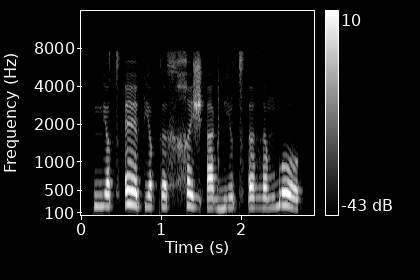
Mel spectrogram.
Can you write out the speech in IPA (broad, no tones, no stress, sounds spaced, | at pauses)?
mʲ ɒ t͡sʼ ɛ pʲ ɒ k ɐ x χ ɪ ʒ ʔ a ɡ bʲ ũ t͡sʼ ɐ ɦ ɐ m b o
